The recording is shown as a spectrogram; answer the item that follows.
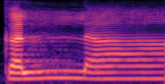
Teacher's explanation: அப்போது இங்கே என்ன சட்டம் அப்படின்னா மத்தல் ஜாயிஸ் அல் முன்ஃபசில் அப்படிங்கிற சட்டம். அப்போ 4 இல்லைன்னா 5 ஹரக்கத்தை நீட்டணும், கல்லா அப்படின்னு நீட்டணும்.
